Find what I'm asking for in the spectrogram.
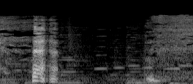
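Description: A single sharp, breathy sneeze bursts out loudly with a hissing rush, then fades into quiet breathing and a soft vocal murmur.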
